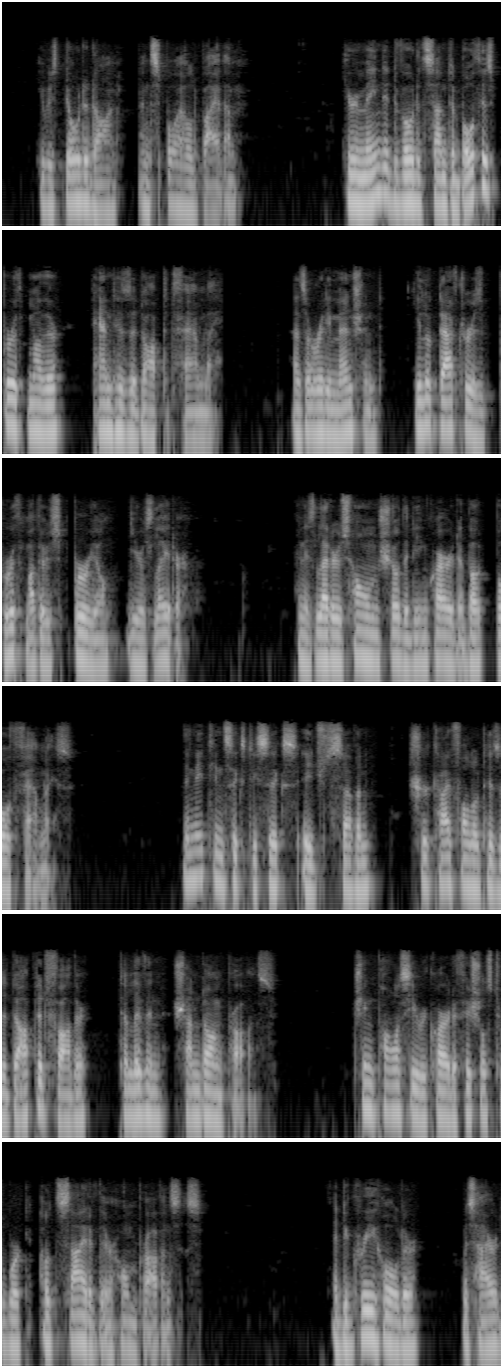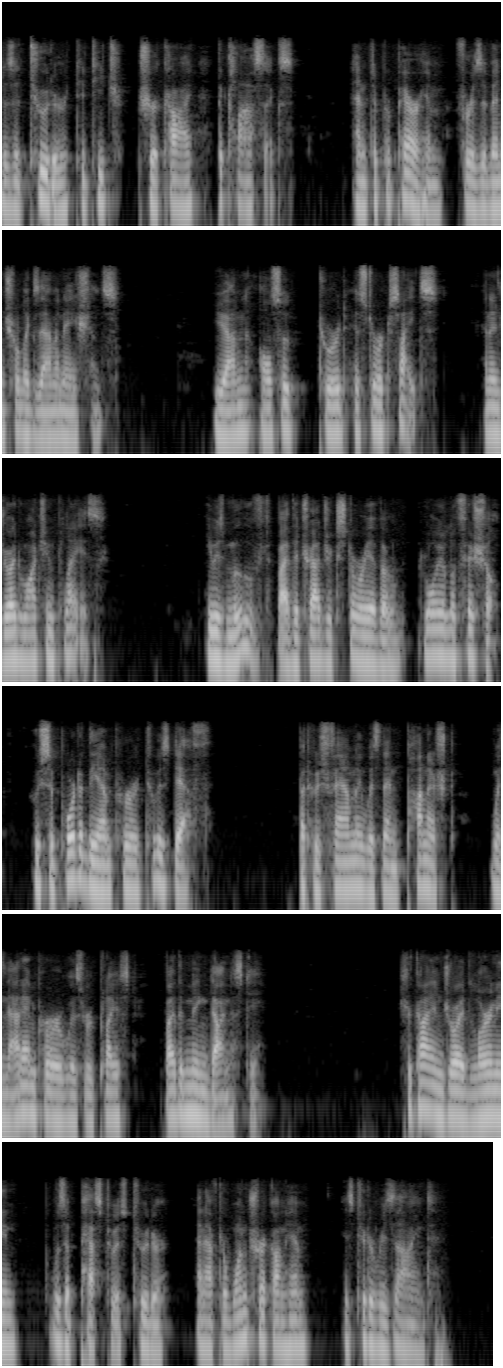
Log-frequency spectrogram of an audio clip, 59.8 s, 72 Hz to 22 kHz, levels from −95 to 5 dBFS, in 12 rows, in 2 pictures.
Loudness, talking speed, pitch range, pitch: -27 LUFS, 150 wpm, 115-130 Hz, 125 Hz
